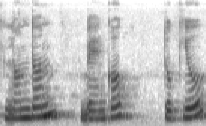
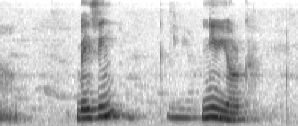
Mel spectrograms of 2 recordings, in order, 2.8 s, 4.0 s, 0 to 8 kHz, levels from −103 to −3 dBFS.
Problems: constant background noise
